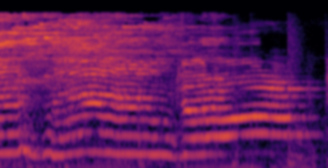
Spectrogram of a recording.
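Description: A high-pitched voice holding two long sung notes, the first running to just past a second in and the second breaking off near the end: a drawn-out sound of delight at the taste of the food.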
